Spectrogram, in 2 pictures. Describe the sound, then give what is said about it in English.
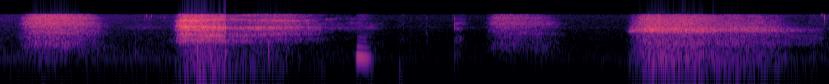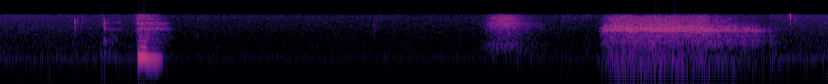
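Slow, deep breaths are drawn in through the nose and let out through the mouth during a guided meditation. Several long, airy inhales and exhales are separated by quiet pauses, with a faint steady hum underneath. “so nice big breaths in through the nose and out through the mouth”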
